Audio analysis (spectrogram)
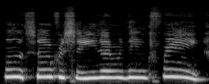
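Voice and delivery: very high, loud mocking squeak; mock a know-it-all in a shrill falsetto; squeaky mockery of a silly know-it-all; silly Billy voice. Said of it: "some silly Billy coming on saying".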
